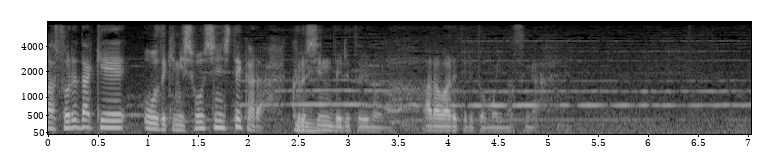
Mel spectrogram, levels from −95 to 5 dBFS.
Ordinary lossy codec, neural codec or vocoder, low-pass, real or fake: MP3, 64 kbps; none; 7.2 kHz; real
